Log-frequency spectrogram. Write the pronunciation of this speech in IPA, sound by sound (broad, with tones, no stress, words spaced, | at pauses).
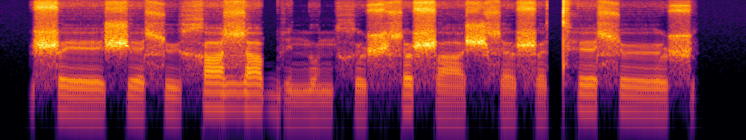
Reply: ʂeː˨ ʃe˨ɬy˨ xa˦ ɮa˦bi˨no˨n xø˨ʂɬə˦ ʂaː˨ʃɬɛ˨ʂɛ˨ tʰe˦ɬøː˦ʂ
